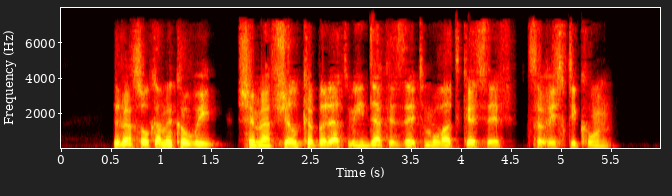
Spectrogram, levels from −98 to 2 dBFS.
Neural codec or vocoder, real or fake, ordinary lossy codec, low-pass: codec, 16 kHz, 1.1 kbps, Voila-Tokenizer; fake; AAC, 32 kbps; 7.2 kHz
